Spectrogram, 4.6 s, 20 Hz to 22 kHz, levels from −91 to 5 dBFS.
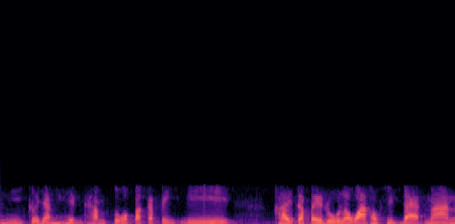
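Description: AMR narrowband mobile codec, throughout: 8 kHz mobile coding removes everything above 4 kHz, and the plainly buzzy, synthetic texture fits a low mode near 7.4 kbps.

Lost AMR speech frames, 2.90 to 2.94 s: the decoder filled the gap with repeated pitch and vocal-tract settings at reduced gain, giving a brief dip or warble that fits a single lost 20 ms frame.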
